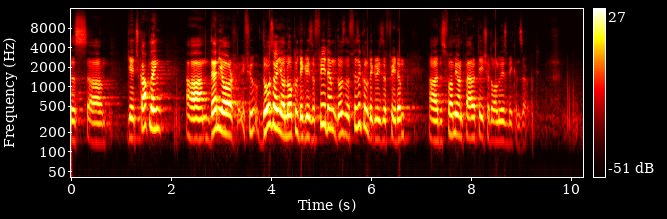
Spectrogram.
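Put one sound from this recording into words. A man lectures with animation through a microphone in a large room.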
